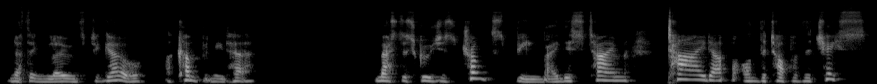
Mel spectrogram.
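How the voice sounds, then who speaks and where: Audiobook narrator for classic fiction: unhurried, slightly rough-edged voice, expressive and theatrical. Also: mid-range voice. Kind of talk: dramatic audiobook reading of a classic story.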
